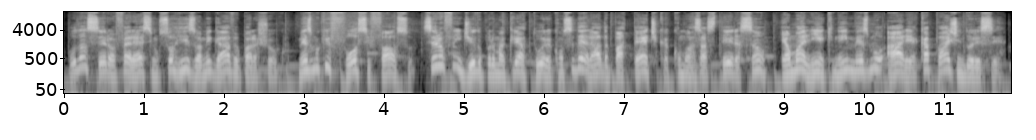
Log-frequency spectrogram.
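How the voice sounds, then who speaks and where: A man's voice: high voice, lively intonation, fairly quick, hardly any pauses, a little mellow, faint music behind. A man narrating scripted dramatic fiction as the narrator of an audio drama.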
